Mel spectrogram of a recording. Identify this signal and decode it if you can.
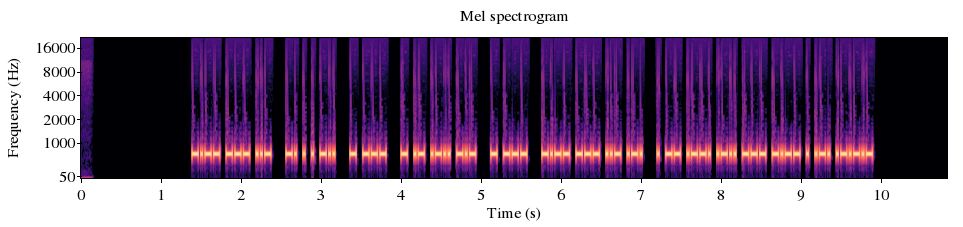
Morse code, heard as a keyed tone, about 46 wpm, 700 Hz. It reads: YOU NEED TO TALK TO YOUR EMPLOYER.
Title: Sentences from Top 1600 Words 45wpm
